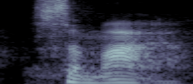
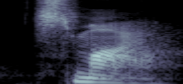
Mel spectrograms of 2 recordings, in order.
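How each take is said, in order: First: "Smile" as suh-mile; Khmer-style "Smile", split into suh-mile; inserted vowel. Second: Said in the usual way. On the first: Shown as a demonstration. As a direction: add a vowel between S and M in "Smile". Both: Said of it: "introduced in between two consonants".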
